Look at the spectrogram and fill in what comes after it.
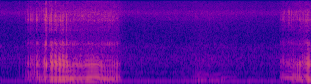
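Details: Pug dog snoring: loud, low, rattling snore on an inward breath, a quiet gap, then another begins.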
